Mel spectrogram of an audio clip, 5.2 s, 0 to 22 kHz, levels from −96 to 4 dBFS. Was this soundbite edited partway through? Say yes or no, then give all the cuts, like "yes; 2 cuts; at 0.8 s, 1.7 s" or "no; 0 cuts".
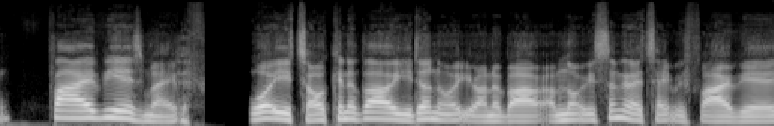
yes; 1 cut; at 1.3 s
